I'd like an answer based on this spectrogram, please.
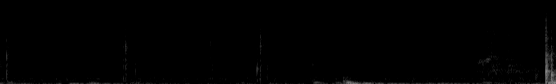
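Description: Faint handling noise of trading cards being laid down on a rubber desk mat: a few light taps and clicks, a soft rustle near the end, then one sharp knock at the very end.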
